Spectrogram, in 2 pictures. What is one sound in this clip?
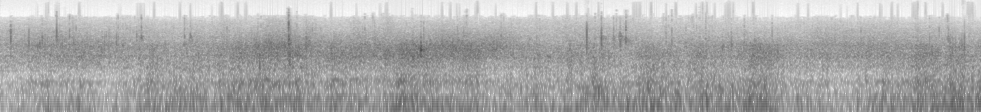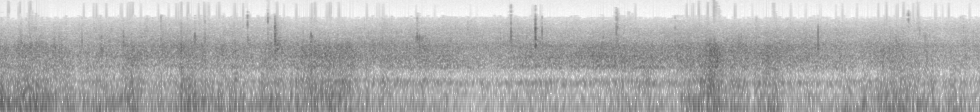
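Strong wind roars and buffets outdoors.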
